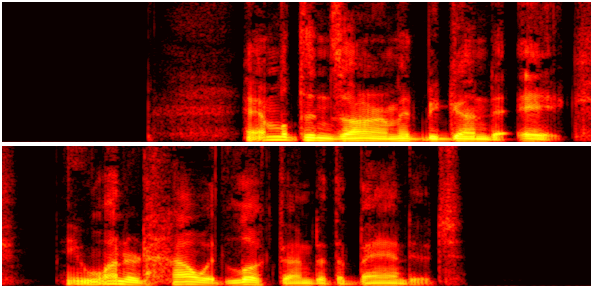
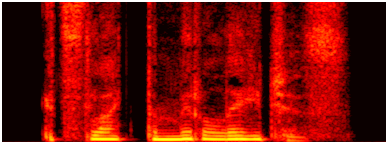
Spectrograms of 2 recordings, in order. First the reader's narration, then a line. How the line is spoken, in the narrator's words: Marcia said quietly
